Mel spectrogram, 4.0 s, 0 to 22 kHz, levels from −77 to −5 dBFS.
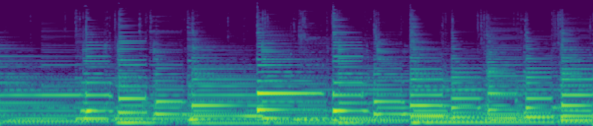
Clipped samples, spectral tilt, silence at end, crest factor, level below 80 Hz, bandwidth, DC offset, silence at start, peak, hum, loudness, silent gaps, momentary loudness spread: under 0.1%; -7 dB/octave; 0 s; 16 dB; -56 dBFS; 16.5 kHz; under 0.1%; 0 s; -2 dBFS; none; -19 LUFS; none; 5 LU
